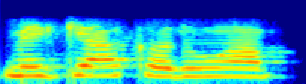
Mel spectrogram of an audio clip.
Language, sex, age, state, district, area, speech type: Hindi, female, 30-45, Madhya Pradesh, Bhopal, urban, conversation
